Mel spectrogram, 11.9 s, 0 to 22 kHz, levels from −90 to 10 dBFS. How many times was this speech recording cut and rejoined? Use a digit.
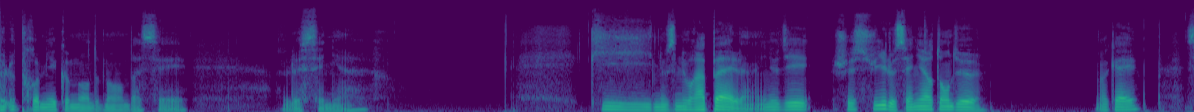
1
